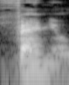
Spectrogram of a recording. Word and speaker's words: Fanuilh: But then I actually tracked down the website of the author, and he said it was supposed to be pronounced Fanuilh, like Daniel.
